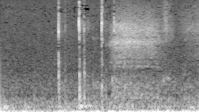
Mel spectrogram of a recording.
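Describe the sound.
Typing on a computer keyboard while entering code for an automaton: a few crisp, faint keystroke clicks close together, followed by a soft steady hiss.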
